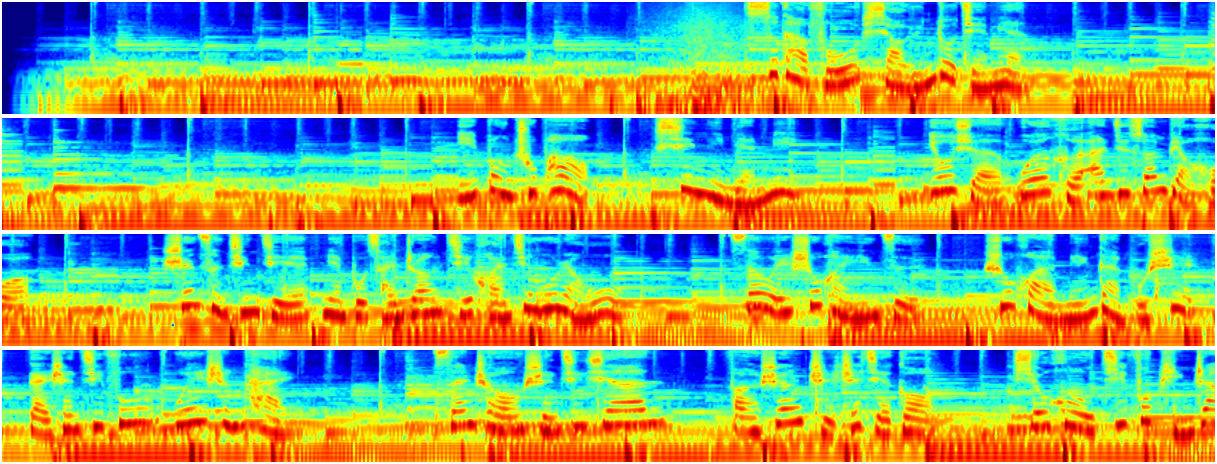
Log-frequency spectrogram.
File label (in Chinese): 女 高端广告; 丝塔芙小云朵洁面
